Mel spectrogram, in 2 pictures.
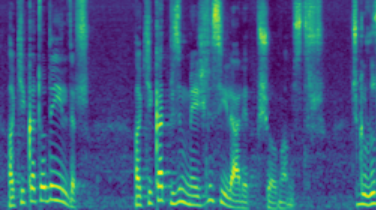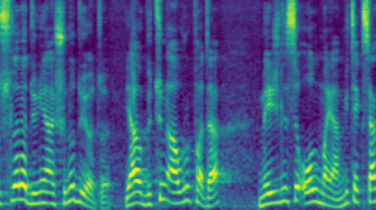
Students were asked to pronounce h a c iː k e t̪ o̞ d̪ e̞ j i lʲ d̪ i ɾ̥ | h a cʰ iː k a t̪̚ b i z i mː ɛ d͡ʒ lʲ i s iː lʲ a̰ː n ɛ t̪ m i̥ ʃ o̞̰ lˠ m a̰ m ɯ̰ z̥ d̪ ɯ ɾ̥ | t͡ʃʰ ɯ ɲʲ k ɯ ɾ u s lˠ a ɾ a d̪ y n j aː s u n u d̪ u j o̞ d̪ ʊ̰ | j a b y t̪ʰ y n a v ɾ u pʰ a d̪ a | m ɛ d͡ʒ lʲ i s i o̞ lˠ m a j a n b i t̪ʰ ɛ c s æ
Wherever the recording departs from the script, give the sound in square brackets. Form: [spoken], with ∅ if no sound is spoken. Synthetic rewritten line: h a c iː k [a] t̪ o̞ d̪ e̞ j i lʲ d̪ i ɾ̥ | h a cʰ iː k a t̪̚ b i z i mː ɛ d͡ʒ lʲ i s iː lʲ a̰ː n ɛ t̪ m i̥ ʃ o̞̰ lˠ m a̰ m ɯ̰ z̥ d̪ ɯ ɾ̥ | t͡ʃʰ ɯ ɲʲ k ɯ ɾ u s lˠ a ɾ a d̪ y n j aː [ʃ] u n u d̪ u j o̞ d̪ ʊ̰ | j a b y t̪ʰ y n a v ɾ u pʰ a d̪ a | m ɛ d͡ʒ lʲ i s i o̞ lˠ m a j a n b i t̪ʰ ɛ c s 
